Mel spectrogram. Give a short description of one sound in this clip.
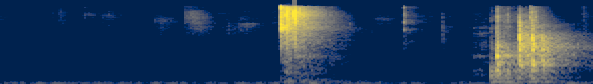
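Pliers snip wire with a sharp click.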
